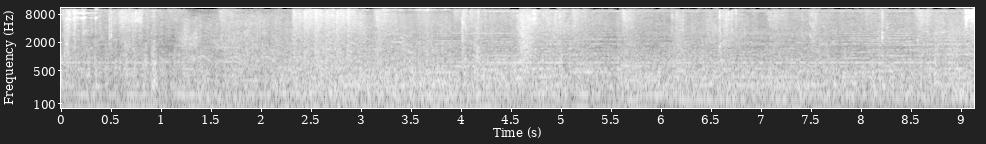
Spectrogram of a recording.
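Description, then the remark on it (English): Rapid bursts of gunfire from the ground, aimed at a helicopter, crack repeatedly over a loud, continuous low roar, with heavy booming thuds mixed in and no pause across the whole stretch. “They are shooting at the helicopter from the ground.”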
